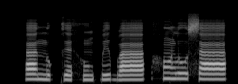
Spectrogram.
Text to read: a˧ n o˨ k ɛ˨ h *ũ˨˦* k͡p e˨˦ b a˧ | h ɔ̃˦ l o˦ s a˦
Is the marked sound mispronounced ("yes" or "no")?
yes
